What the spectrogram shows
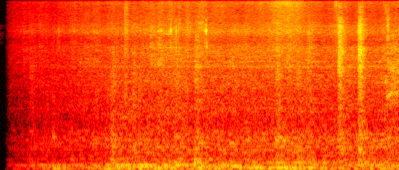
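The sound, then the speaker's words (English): A train rolls along its rails with a steady, heavy low rumble that swells in at the start and holds, a few faint rattles and clacks riding on top. “But there was an instance that was just so timelessly American in which she was sitting on a train in her uniform, minding her own damn business.”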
